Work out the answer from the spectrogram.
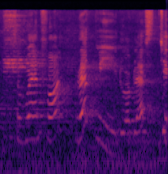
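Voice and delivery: high, slow drawn-out prize reveal; booming prize announcer. Acted. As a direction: unveil the prize like a game show.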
